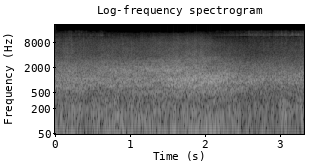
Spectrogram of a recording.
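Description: A car passes by in the opposite direction.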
